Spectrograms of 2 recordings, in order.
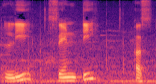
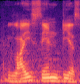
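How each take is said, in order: First: The first syllable sounds like 'lee'. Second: The first syllable sounds like 'lie'. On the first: The speaker calls it right. "ली बोल दो" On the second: The speaker calls it wrong. "लाई मत बोलो"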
